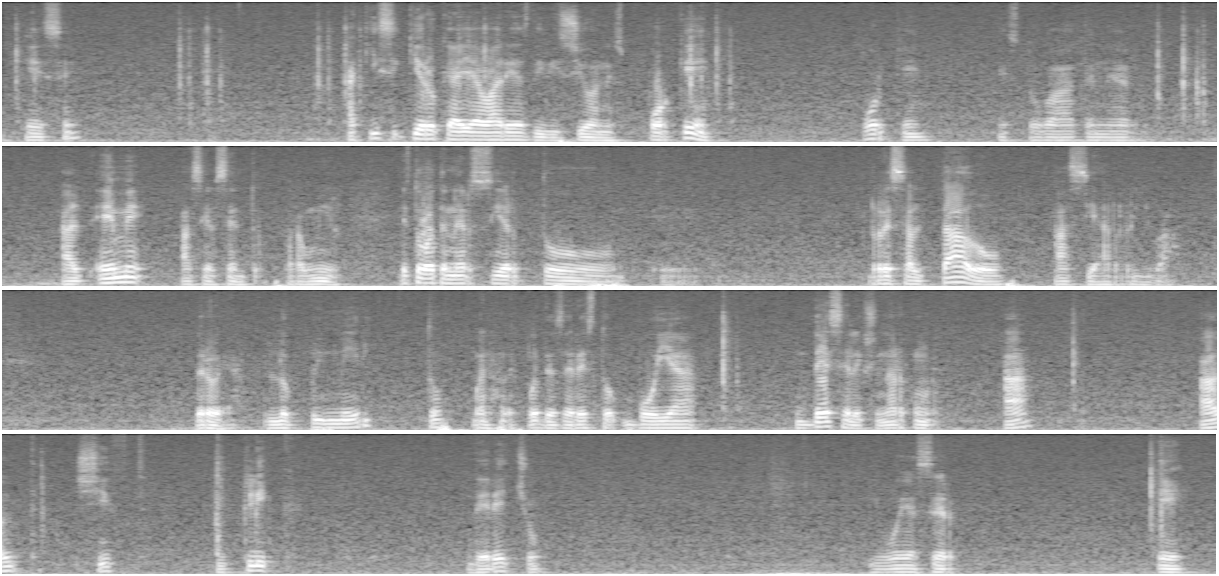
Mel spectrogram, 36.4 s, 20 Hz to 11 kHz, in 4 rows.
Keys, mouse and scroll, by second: 0.1 s, 1.2 click, 1.4 e, 1.6 s, 2.4 click, 2.5 e, 3.3 click, 3.6 e, 3.8 s, 4.4 click, 5.3 e, 5.5 s, 6.3 click, 8.9 alt+m, 10.5 click, 15.7-17.2 middle drag, 17.9 scroll down 2, 18.6-20.3 middle drag, 21.0-21.8 scroll up 2, 23.7 a, 28.6 alt+shift+right click, 36.0 e.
